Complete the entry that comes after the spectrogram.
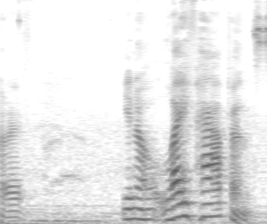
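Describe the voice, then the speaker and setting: Audible room echo around a woman's moderately paced speech. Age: 50s. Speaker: vlogger. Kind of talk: casual monologue. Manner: halting.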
